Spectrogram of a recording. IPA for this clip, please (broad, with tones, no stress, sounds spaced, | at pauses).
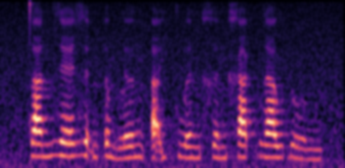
t̪ a˨˦ n z ɛ˨˦ z ə̰˧˥ n ʔ ə˧˩ m l əː˧ ŋ ʔ a̰˧˥ j k w ə˨˦ n x ə˨˦ n x a˦˥ k̚ z a˧ w ɗ o̤˨˩ ŋ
